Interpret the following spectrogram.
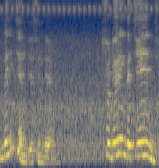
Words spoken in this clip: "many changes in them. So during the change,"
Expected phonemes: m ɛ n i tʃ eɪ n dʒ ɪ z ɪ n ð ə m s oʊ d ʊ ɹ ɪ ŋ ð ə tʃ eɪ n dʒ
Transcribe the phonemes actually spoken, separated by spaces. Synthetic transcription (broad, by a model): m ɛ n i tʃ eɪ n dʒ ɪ s ɪ n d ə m s oʊ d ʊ ɹ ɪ ŋ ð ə tʃ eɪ n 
